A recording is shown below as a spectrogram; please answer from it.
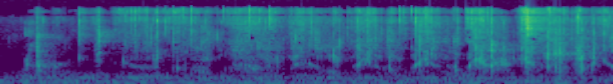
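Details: Pit Bull named nomyen eating a raw whole Thai duck for the first time, on a raw prey-model diet; soft irregular crunches and bites with quiet wet mouth sounds, a sharper crunch near the end.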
